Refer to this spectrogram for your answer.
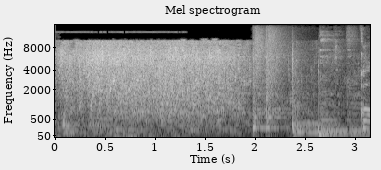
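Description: A little cold water is poured onto a person's head in a steady, hissing rush for about two seconds, then gives way to brief tonal, voice-like sounds.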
